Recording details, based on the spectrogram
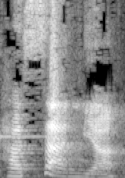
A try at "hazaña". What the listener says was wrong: No. Hazaña. So remember, the H has no sound.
